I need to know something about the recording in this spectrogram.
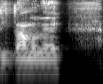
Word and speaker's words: Eziomume: the my name Isam if y'all don't know how to pronounce my last name it's Isam I already know the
